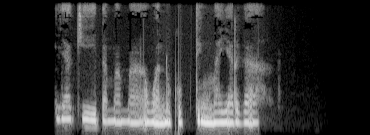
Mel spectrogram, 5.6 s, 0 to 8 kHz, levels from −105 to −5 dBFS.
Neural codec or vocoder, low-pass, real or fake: none; 7.2 kHz; real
